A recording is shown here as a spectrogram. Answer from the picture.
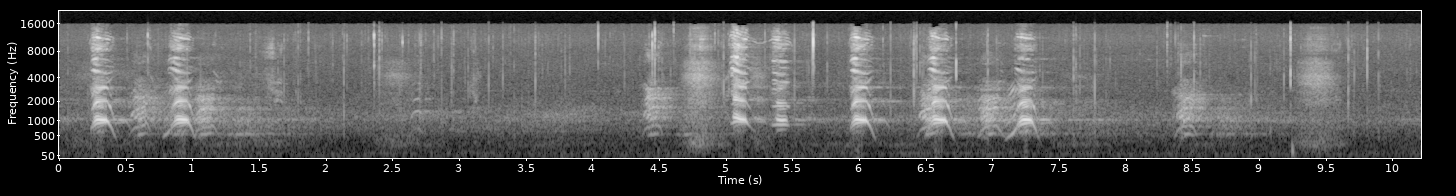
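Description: Border collie barking in short, high, yipping barks: two near the start, then a run of several more from about halfway through.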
